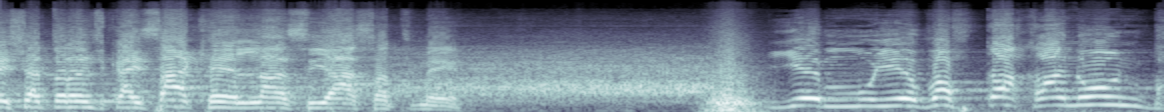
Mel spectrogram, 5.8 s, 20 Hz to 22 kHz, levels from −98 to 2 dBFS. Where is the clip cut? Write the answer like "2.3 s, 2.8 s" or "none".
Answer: 3.6 s

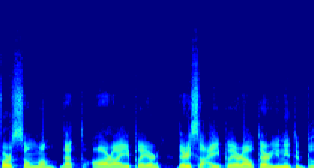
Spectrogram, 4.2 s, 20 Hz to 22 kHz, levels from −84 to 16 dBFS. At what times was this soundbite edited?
none

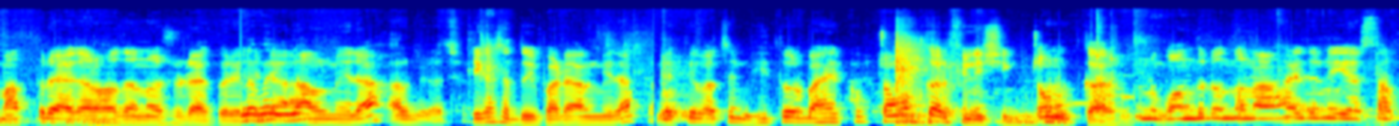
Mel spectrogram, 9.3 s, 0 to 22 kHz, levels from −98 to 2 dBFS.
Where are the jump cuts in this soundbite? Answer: 1.6 s, 7.5 s

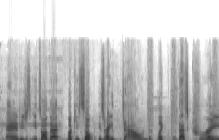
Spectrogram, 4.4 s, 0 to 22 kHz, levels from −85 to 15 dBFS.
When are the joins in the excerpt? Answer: 1.2 s, 3.0 s

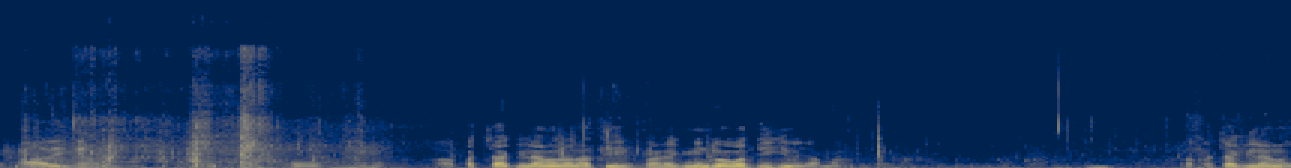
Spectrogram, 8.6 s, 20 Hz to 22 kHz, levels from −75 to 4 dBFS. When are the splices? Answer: none

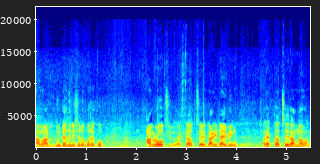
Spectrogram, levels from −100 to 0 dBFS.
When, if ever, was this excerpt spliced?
none

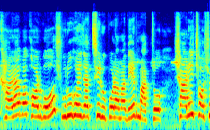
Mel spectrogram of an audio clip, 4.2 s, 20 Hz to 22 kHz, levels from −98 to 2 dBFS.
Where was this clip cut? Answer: none

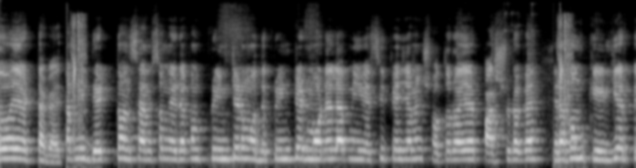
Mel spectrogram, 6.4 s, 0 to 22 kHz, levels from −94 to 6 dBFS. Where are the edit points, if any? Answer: 0.7 s, 5.5 s

